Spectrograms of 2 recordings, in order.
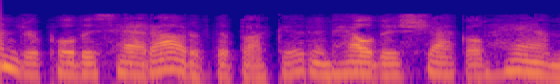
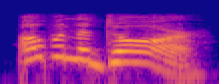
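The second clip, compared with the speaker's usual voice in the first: much higher, loud banging-on-the-door shout; 12 semitones higher, 9 dB louder than usual. A narrator's reading. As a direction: yell it through the door at the fugitive. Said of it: "I shouted".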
